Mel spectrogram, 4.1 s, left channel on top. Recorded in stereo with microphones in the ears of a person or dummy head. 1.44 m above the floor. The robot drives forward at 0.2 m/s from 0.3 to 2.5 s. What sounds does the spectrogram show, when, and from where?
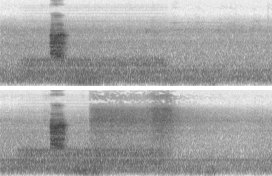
0.7 s a bird: 50° left (ahead or behind), 1.8 m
